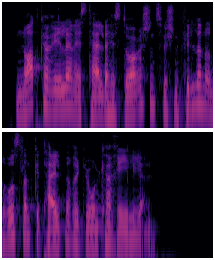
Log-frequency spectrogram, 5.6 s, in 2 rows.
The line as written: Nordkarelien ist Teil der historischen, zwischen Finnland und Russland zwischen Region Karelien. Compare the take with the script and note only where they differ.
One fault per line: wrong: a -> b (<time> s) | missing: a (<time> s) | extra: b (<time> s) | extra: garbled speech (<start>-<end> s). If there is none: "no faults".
wrong: zwischen -> geteilten (3.2 s)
